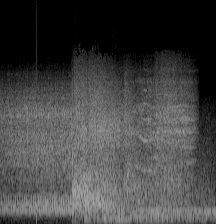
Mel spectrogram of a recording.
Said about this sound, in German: Das bittere Ende, als die beiden Underdogs von zwei Rednecks in einem Pickup nur so zum Spaß von ihren Maschinen geschossen werden.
